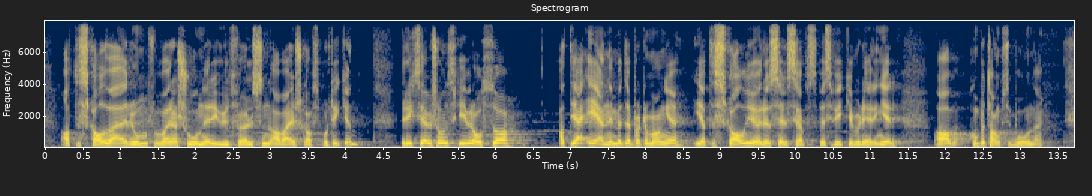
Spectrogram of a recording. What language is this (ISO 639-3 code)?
nor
